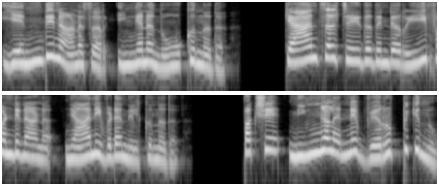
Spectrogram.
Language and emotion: Malayalam, disgusted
